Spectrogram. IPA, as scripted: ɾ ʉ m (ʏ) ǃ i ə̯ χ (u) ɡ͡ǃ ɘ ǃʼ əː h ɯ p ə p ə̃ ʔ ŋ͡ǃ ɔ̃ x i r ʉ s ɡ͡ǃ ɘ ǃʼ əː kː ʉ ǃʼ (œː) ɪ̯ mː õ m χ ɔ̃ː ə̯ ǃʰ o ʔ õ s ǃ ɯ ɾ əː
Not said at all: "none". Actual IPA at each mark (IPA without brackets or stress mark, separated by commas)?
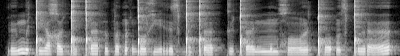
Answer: ɨ, ɯ, əː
